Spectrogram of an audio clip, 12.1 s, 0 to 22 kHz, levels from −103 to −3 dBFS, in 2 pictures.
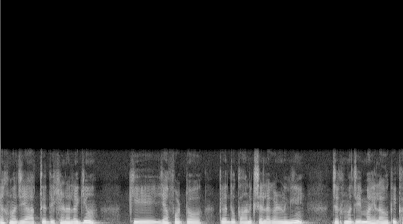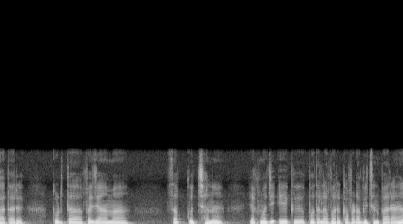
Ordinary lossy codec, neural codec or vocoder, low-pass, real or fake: none; none; 7.2 kHz; real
